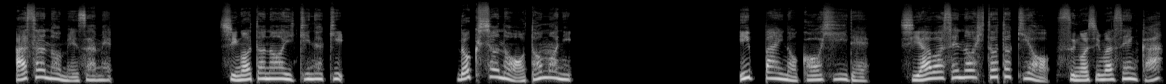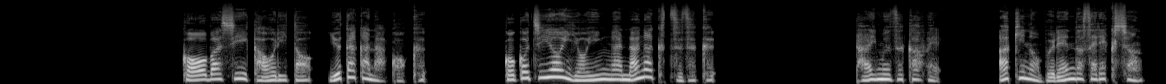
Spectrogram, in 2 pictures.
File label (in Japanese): コーヒーCM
